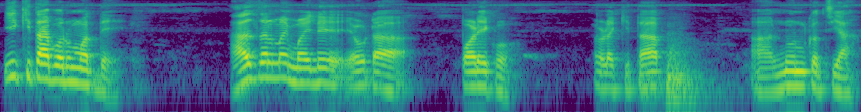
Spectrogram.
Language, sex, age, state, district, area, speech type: Nepali, male, 60+, West Bengal, Kalimpong, rural, spontaneous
